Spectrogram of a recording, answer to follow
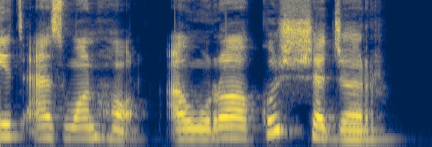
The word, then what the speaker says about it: الشجر: Why didn't I pronounce the kesra in ra? That is because here I stopped, my breath is out. So once I stop, I would drop the pronunciation of kesra. However, if you take a long breath and you can carry on till the end of the sentence, then you can pronounce kesra.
